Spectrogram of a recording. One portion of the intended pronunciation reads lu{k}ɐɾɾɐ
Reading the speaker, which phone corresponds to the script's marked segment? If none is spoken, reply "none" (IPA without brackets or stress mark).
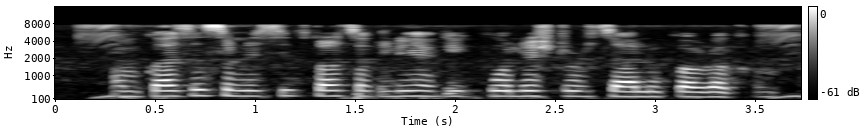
k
